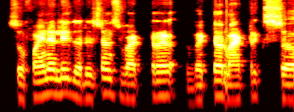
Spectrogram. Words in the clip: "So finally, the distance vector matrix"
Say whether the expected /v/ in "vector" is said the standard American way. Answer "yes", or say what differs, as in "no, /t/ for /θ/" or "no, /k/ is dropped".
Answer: yes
